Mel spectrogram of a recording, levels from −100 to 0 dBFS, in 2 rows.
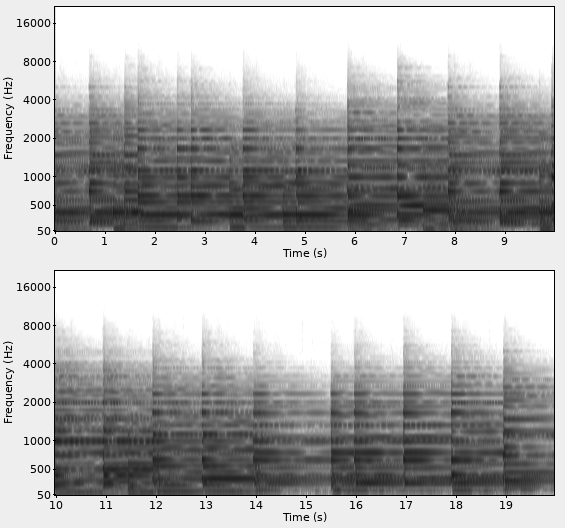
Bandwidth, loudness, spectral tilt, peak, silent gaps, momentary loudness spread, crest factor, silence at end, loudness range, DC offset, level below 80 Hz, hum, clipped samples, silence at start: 5.4 kHz; -16 LUFS; -9.5 dB/octave; 0 dBFS; none; 6 LU; 16 dB; 0 s; 2 LU; under 0.1%; -52 dBFS; none; under 0.1%; 0 s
